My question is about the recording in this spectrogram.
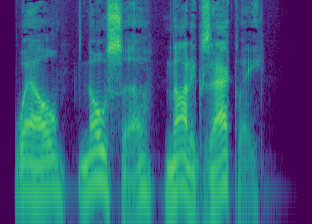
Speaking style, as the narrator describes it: Joe said flatly

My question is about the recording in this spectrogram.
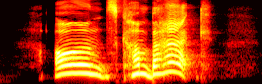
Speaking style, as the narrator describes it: cried the boy

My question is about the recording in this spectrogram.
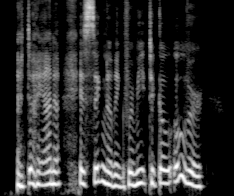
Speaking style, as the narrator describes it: laughed Anne

